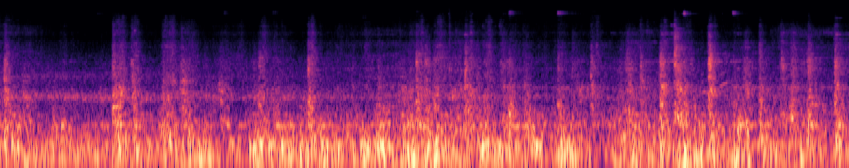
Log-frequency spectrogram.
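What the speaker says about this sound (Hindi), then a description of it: "हमारी ट्रेन पहुँच चुकी है भाई संबलपुर।" Tapaswini Express pulling into Sambalpur station, a steady close rumble of coaches on rails with clattering wheel beats and sharp clanks scattered throughout, holding a constant level for the whole stretch.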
